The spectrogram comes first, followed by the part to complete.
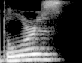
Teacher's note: we need to make it into z sound because it ends with um voiced R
